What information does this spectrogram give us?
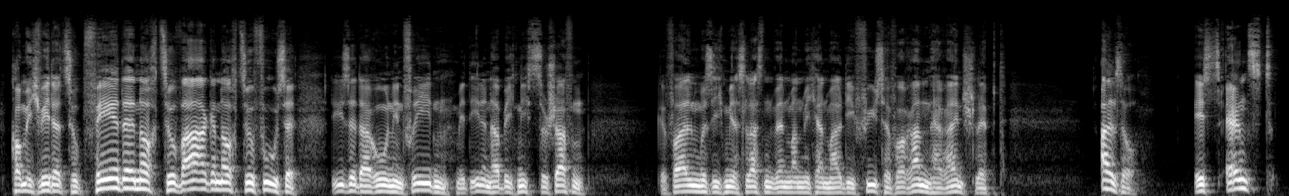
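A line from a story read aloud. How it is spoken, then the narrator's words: Rider calling out. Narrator (German): rief der Reiter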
